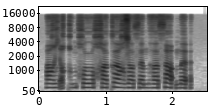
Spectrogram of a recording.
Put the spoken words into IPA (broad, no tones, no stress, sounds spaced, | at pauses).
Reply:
ɑ ʁ ʎ ə̰ ʁ q ɔ̤ m χ uː χ ʌ k ʌː ʁ z ɔ θ ɜ m ɦ ʌ θ ɑː ʔ m ɜ ʔ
